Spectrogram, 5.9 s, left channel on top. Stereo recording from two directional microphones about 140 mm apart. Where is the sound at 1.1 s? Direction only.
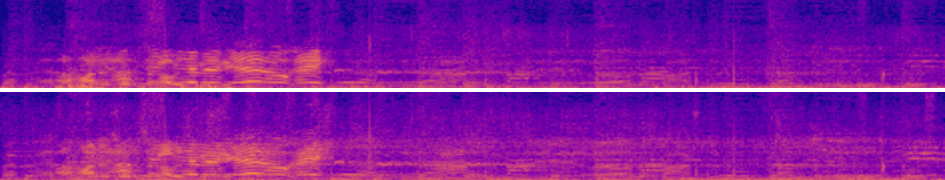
55° left (ahead or behind).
